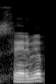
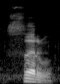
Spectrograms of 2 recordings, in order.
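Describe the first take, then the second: First: The word ends with an extra vowel. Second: The word ends on the consonant. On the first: The speaker calls it wrong. "हो सकता है आप इसे सर्वे पढ़ते हो, नहीं" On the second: The speaker calls it right. "लेकिन ये क्या होता है? सर्व"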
